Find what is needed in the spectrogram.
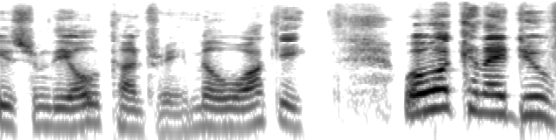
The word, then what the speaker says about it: Milwaukee: If you know Milwaukee, you don't say Milwaukee. It's Milwaukee, right, Ron? – Yes, it's Milwaukee.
